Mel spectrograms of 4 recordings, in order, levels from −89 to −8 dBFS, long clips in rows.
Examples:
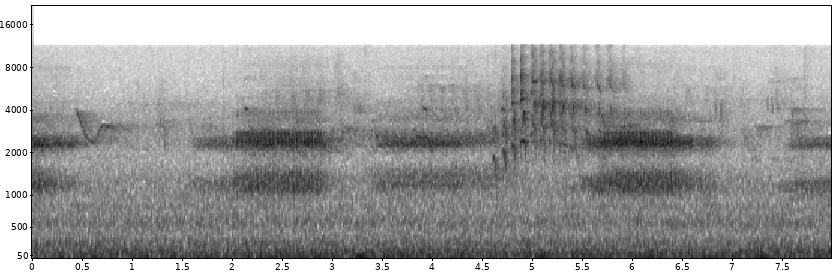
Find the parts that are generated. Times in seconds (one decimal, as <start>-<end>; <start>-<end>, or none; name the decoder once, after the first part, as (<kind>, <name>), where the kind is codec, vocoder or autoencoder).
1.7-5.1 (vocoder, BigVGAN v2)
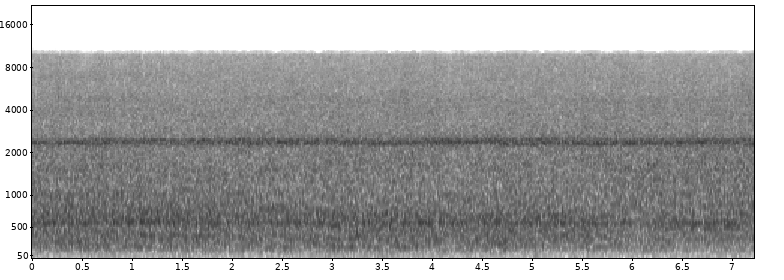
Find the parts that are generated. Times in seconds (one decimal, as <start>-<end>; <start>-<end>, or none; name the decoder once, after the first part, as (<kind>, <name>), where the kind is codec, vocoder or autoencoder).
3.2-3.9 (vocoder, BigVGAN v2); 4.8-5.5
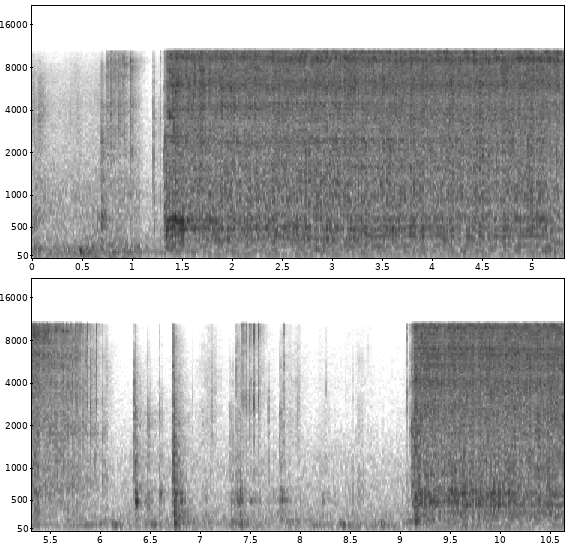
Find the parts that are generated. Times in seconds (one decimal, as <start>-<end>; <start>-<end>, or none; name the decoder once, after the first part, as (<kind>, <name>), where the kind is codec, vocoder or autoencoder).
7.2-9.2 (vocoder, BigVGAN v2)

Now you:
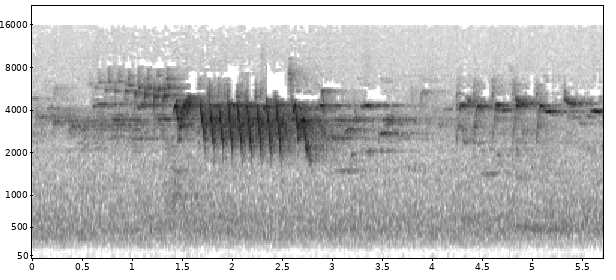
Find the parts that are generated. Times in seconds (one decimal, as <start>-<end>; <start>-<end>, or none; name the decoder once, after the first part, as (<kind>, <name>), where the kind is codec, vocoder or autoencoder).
3.4-5.7 (vocoder, BigVGAN v2)

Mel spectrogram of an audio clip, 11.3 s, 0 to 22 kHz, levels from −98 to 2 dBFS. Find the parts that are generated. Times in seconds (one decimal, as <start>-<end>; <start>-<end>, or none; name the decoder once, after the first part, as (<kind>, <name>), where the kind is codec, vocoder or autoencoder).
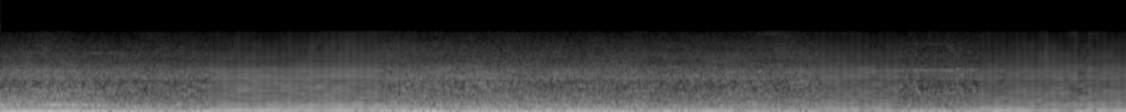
2.1-3.8 (vocoder, BigVGAN v2); 8.2-9.0; 9.8-11.3

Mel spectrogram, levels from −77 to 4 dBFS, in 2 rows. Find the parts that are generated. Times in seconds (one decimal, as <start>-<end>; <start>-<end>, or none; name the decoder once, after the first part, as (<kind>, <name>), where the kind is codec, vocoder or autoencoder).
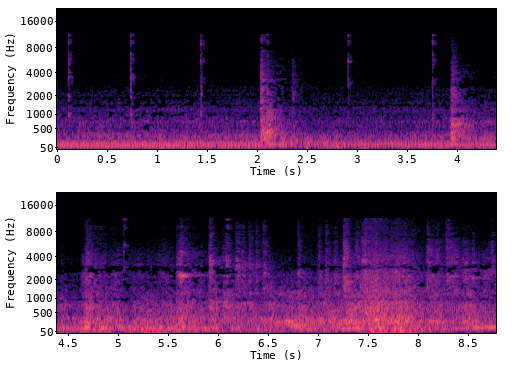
1.2-3.7 (vocoder, BigVGAN v2); 4.4-8.1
